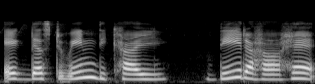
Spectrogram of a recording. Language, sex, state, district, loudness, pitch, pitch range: Hindi, female, Himachal Pradesh, Shimla, -14 LUFS, 260 Hz, 235-275 Hz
